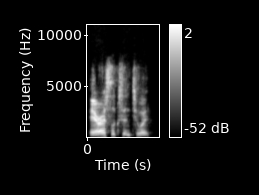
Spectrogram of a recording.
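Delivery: normal talking voice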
